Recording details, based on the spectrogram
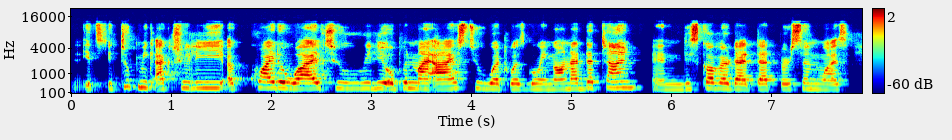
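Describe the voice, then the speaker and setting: Hesitant higher-voiced woman guest. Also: steady tone, a bit bright. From Belgium. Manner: hesitant, many restarts and pauses. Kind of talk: interview answers.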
